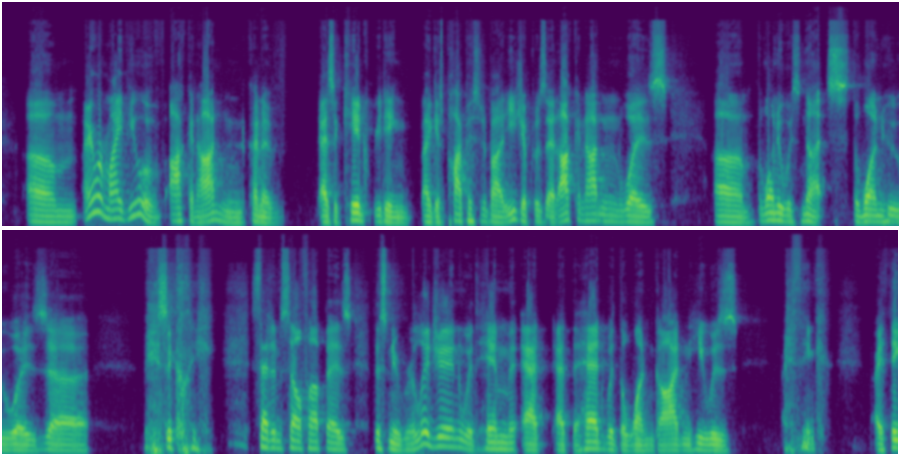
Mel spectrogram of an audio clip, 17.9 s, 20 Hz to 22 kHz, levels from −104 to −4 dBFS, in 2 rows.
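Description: No technical faults can be heard anywhere in this speech clip.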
